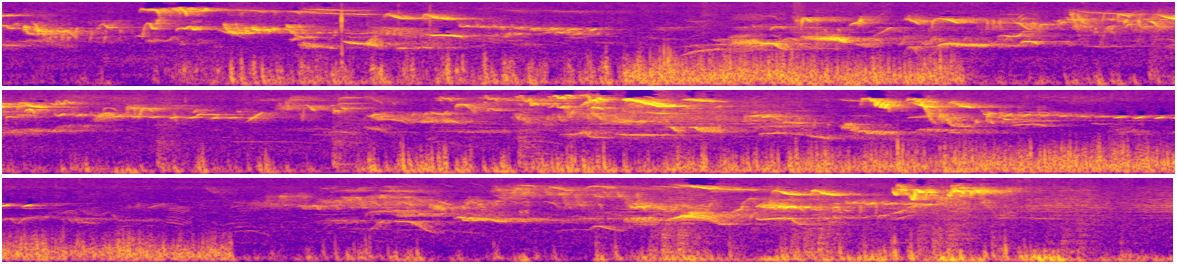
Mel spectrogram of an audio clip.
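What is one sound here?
Wind gusts outdoors, rumbling against the microphone.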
